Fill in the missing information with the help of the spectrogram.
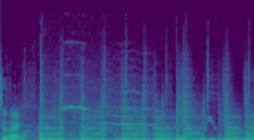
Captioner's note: river otter squeaking; cheerful music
